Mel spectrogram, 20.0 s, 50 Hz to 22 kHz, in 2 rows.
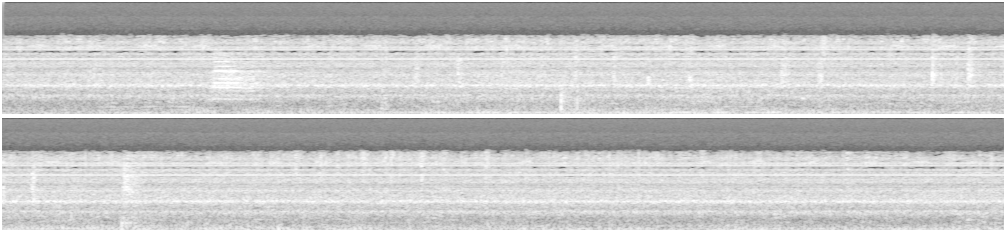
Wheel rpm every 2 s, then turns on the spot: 0, 0, 0, 0, 0, 0, 0, 0, 0, 0.
none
